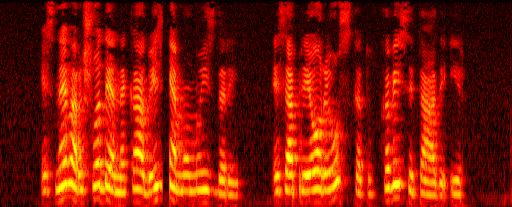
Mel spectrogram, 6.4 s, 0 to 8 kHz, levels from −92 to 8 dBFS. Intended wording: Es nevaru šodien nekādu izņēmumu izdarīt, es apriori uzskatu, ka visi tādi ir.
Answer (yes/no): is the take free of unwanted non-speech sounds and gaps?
no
